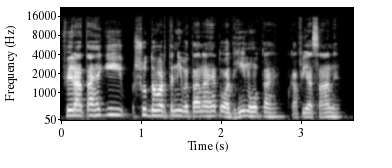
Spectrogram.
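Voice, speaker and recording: A man's voice: on the high side, brisk. A man teaches an exam-prep spelling lesson. He talks in an easy, conversational way, keeps checking in with his students and mutters to himself as he writes. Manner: conversational, repeats "theek hai na" often; talks to himself while writing on a board.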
